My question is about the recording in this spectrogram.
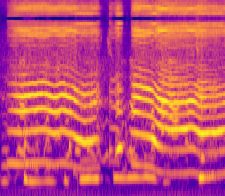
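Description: A high-pitched voice crying out in long, wavering, drawn-out cries over a steady low hum.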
